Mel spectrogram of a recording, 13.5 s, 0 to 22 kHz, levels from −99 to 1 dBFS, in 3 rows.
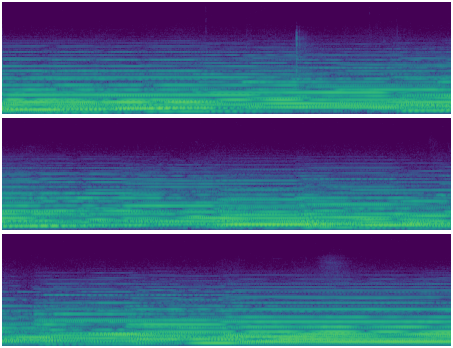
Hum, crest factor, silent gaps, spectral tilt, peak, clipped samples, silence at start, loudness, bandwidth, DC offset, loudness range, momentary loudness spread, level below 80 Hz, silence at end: none; 14 dB; none; -10.5 dB/octave; -14 dBFS; under 0.1%; 0 s; -28 LUFS; 5.2 kHz; under 0.1%; 3 LU; 6 LU; -62 dBFS; 0 s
